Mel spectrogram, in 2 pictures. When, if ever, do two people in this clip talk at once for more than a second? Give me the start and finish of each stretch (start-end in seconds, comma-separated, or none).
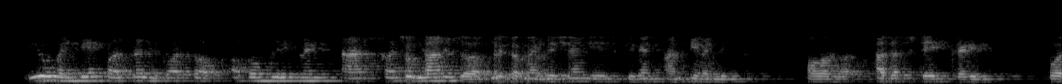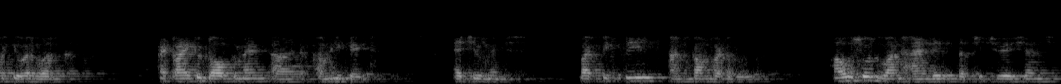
4.0-5.6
